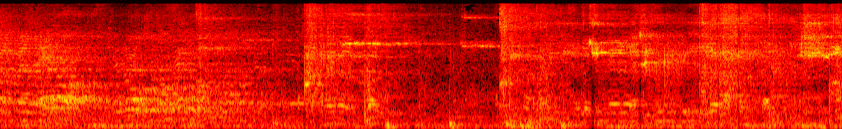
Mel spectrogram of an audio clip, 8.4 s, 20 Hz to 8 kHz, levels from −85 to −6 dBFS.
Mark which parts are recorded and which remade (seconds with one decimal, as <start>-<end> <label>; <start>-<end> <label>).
0.0-3.0 recorded; 3.0-4.2 remade; 4.2-5.3 recorded; 5.3-8.4 remade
